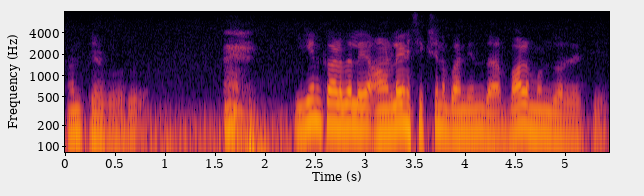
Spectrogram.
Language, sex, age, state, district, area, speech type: Kannada, male, 30-45, Karnataka, Dharwad, rural, spontaneous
